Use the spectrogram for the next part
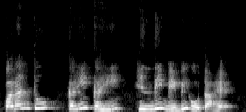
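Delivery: ordinary delivery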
